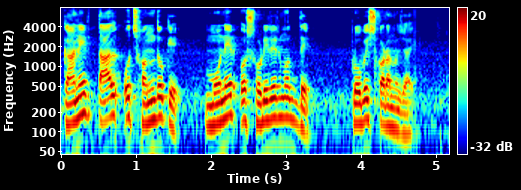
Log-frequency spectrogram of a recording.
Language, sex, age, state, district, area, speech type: Bengali, male, 30-45, West Bengal, Paschim Bardhaman, rural, spontaneous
